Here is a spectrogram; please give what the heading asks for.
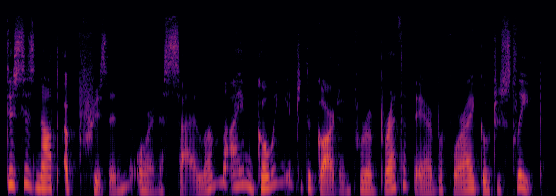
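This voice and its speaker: A woman voicing a fierce, impatient gentleman guest at a hotel. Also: fairly low pitch, sing-song, fairly quick, breathy edge, no room sound, heavily acted. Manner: fierce, indignant.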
